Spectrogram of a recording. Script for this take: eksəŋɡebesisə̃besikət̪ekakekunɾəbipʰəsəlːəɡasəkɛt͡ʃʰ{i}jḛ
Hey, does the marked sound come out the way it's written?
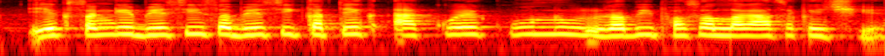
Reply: yes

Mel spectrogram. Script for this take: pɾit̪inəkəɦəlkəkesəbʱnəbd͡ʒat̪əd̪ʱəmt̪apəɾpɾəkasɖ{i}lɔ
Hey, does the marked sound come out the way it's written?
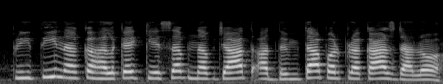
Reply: no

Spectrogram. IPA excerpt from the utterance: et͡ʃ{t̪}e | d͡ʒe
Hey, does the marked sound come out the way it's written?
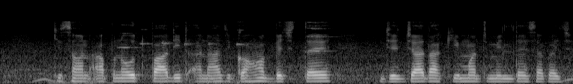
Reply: yes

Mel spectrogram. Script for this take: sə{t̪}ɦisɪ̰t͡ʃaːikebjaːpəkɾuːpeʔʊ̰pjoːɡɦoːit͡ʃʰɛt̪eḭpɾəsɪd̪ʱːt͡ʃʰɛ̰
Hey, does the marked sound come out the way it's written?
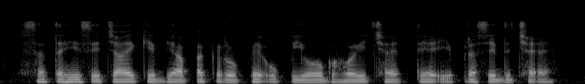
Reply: yes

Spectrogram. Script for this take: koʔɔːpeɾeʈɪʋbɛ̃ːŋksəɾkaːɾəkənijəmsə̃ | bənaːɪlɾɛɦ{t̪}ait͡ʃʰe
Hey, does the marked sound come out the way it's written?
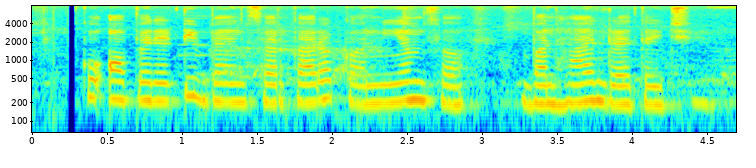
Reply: yes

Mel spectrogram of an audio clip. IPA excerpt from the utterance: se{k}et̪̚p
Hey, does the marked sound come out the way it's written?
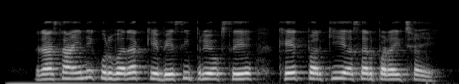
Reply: no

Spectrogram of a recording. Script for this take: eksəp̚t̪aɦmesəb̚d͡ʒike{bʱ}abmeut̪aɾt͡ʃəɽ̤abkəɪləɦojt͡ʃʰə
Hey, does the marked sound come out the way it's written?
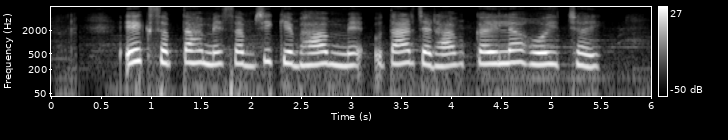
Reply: yes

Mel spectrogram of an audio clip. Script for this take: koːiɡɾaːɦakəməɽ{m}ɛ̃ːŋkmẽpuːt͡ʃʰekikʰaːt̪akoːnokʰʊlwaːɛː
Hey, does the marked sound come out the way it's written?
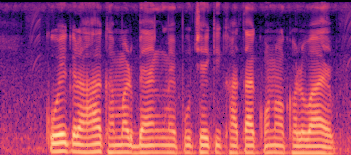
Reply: no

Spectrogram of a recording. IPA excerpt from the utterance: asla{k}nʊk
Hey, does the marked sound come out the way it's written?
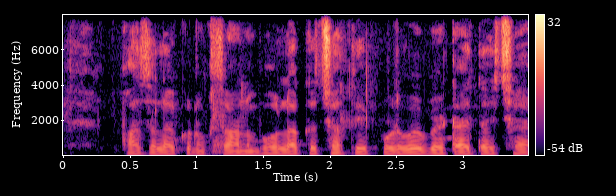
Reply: yes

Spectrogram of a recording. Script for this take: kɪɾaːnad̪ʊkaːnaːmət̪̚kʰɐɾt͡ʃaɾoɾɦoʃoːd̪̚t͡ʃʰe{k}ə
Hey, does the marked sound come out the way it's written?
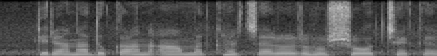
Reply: yes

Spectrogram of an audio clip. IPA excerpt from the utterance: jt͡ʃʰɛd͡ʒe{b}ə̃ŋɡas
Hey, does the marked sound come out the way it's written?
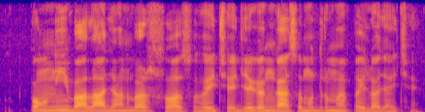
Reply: no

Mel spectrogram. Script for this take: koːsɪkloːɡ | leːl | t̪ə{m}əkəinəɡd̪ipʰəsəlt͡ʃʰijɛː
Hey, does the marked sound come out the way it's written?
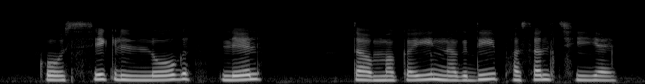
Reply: yes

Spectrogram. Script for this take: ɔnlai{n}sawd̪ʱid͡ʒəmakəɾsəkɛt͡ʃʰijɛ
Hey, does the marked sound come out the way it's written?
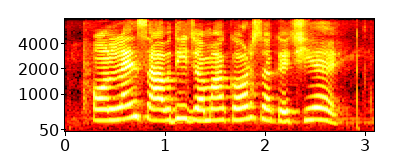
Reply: yes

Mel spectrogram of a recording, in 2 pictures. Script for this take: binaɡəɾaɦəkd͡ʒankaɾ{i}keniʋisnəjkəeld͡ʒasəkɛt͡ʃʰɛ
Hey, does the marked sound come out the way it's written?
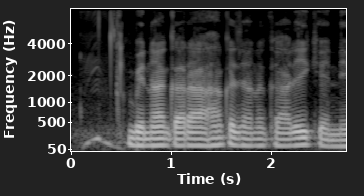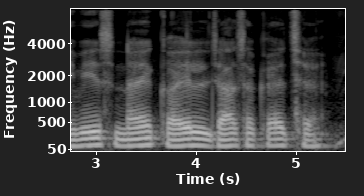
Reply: yes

